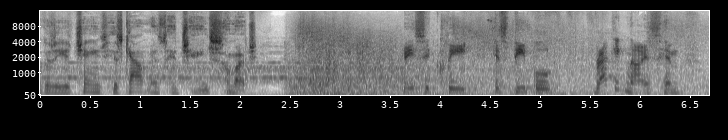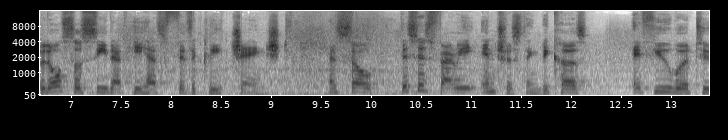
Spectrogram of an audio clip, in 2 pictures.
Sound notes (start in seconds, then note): 1.7 thunder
